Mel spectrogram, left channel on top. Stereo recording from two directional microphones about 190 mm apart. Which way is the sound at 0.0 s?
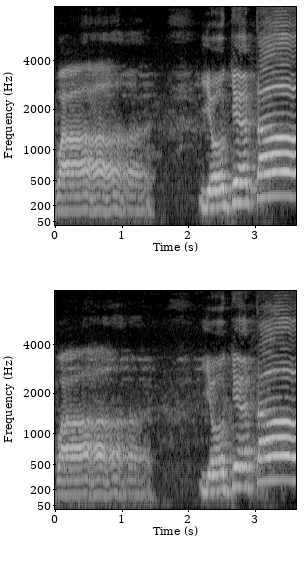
40° left (ahead or behind).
